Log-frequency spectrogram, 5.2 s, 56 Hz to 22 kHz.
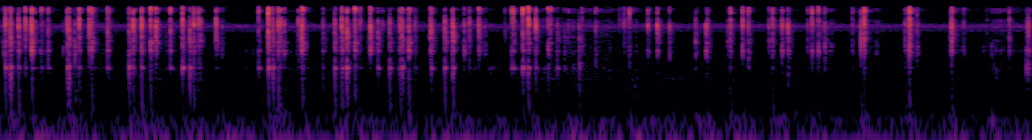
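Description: Long white acrylic nails tap and scratch a small, hollow, pocket-size plastic hand sanitizer bottle filled with pink gel and fitted with a pale pink cap/holder, held up close. Quick, quiet, bright clicks and dry scratching come in a dense, uneven stream with a faint hollow plastic tone near 1.2 kHz. Each tap dies away almost instantly.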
